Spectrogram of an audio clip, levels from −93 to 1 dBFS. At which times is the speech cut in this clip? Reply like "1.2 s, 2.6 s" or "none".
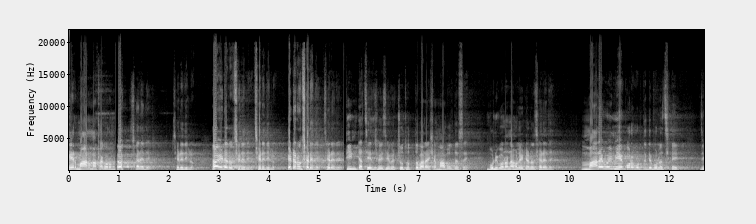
0.9 s, 5.4 s

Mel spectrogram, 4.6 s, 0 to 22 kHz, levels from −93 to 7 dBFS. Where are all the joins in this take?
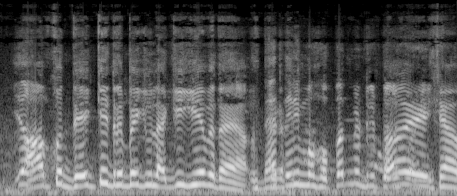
none

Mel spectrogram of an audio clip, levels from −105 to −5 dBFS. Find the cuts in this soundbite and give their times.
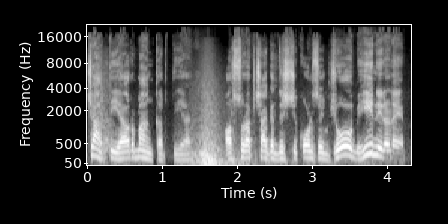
1.6 s

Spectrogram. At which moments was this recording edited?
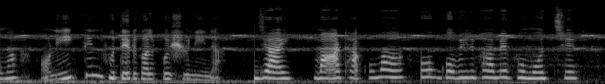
2.3 s, 4.1 s

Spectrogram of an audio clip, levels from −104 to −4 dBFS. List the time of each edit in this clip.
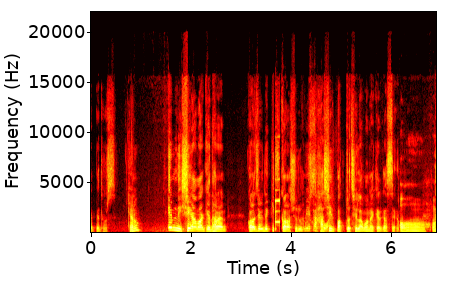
4.5 s

